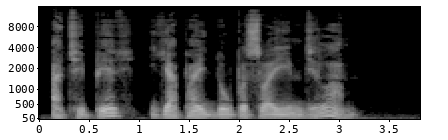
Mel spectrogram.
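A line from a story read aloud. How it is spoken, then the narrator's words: Calm, subtly intimidating. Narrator (Russian): Спокойно, стараясь совсем чуть-чуть возродить в сознании Руферанта его природный страх перед учеными, Гендибаль сказал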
